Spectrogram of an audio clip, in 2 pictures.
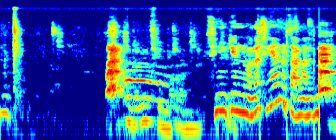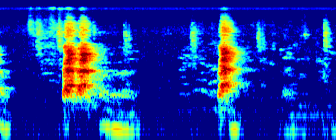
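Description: A dog barking: two short, sharp barks about six and eight and a half seconds in, the loudest sounds here.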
